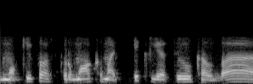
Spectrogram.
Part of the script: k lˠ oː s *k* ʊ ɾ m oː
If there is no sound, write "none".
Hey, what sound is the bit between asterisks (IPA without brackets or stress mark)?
k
